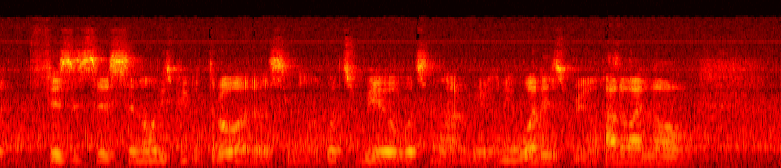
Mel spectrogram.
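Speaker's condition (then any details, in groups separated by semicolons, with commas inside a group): No condition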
